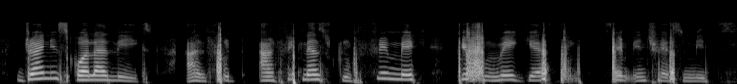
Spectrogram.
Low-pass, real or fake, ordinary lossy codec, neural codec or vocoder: 7.2 kHz; fake; none; codec, 16 kHz, 4.8 kbps, FACodec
